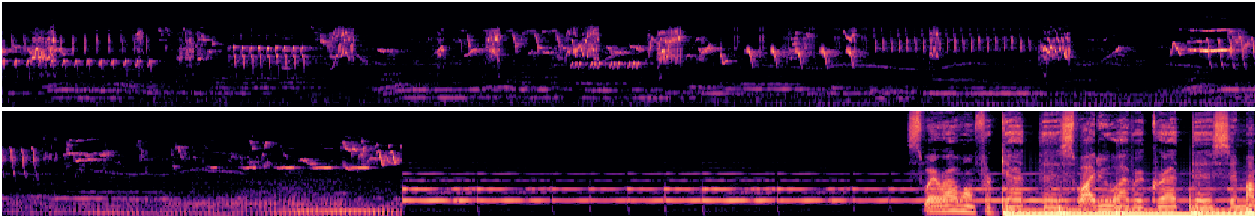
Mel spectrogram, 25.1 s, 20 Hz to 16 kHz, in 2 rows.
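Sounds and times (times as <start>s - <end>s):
songbird chirping and trilling: 0.0s - 16.6s
low hum: 22.6s - 25.0s.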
